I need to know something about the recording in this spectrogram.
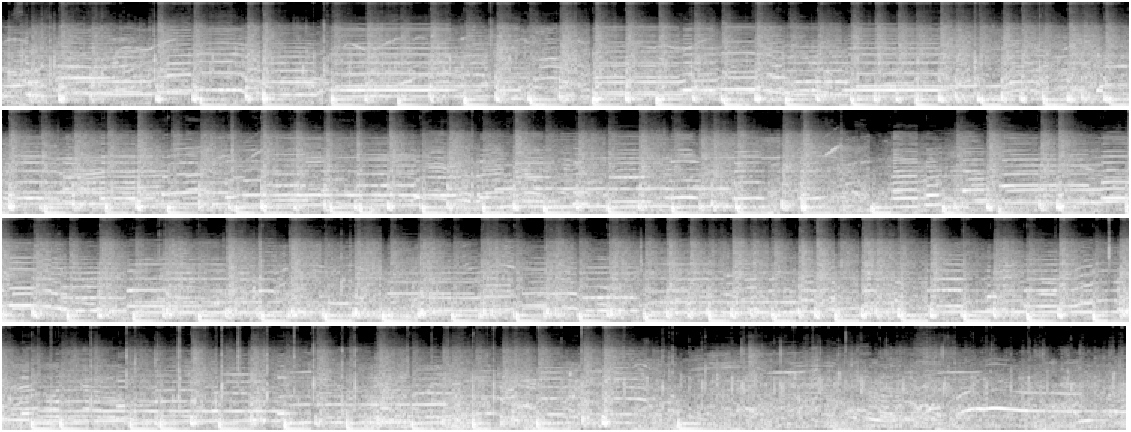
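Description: Brass band music playing, with held trumpet and trombone notes over a steady low beat about twice a second.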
